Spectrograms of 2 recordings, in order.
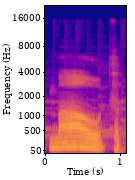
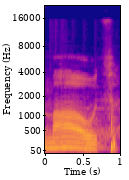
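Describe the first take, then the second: No difference in how they are said.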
